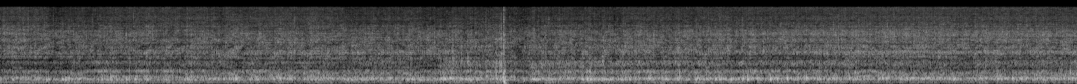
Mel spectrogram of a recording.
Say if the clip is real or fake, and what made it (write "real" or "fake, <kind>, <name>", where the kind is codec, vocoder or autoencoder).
real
